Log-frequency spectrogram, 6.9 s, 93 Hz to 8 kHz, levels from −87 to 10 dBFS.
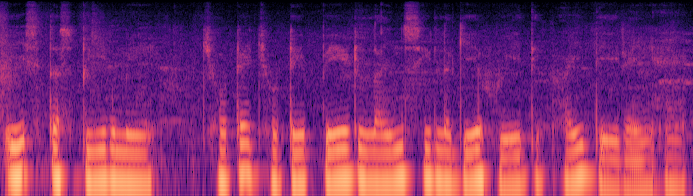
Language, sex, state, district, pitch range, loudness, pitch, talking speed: Hindi, male, Uttar Pradesh, Saharanpur, 125-140 Hz, -15 LUFS, 130 Hz, 120 wpm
